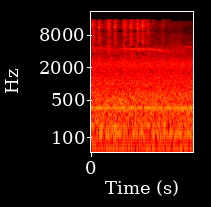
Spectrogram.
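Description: Thinning shears snipping through a Yorkshire terrier's head hair: faint, scattered clicks of the blades closing, fewer near the end, over a faint steady hum.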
